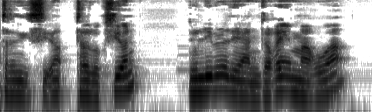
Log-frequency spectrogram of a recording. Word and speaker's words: André Maurois: Os puedo asegurar que he puesto el Google Traductor francés para escuchar la vocecilla esa que lo lee, para saber cómo se pronunciaba. Si lo, lo leéis, pon, así pronunciado en castellano es André Maurois, un famoso escritor francés.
